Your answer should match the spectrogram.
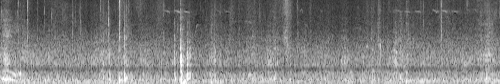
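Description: Steady outdoor background noise with a couple of light knocks and one sharp knock about three and a half seconds in.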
